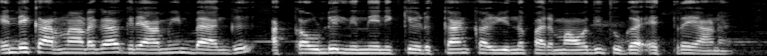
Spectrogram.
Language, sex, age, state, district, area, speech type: Malayalam, female, 45-60, Kerala, Malappuram, rural, read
